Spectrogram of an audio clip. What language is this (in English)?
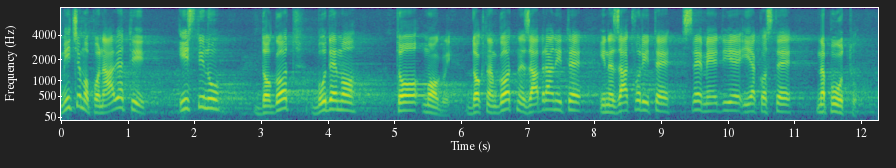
Serbian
